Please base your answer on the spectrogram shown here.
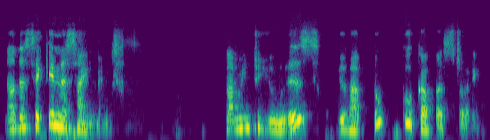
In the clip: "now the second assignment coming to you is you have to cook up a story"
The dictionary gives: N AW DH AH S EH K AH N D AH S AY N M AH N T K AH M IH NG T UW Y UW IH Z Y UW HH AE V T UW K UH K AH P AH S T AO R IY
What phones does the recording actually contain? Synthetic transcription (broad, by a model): N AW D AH S EH K AH N D AH S AY N M AH N T K AH M IH NG T UW Y UW IH Z Y UW HH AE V T UW K UH K AH P AH S T AO R IY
